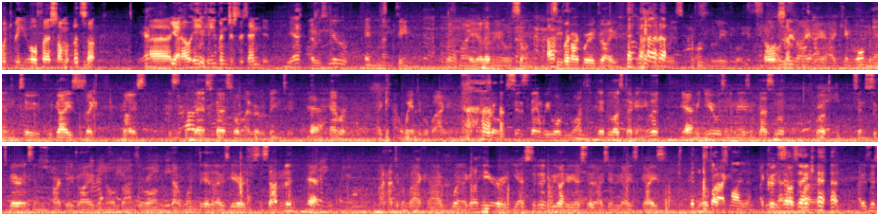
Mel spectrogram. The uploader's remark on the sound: at Bloodstock festival!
